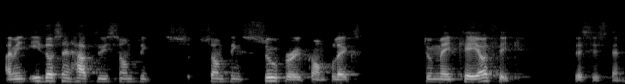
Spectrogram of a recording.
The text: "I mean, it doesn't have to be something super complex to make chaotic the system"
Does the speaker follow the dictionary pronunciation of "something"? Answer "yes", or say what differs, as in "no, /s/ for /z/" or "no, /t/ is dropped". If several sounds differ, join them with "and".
yes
